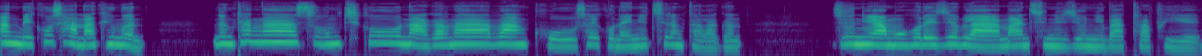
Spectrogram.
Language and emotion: Bodo, disgusted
